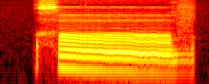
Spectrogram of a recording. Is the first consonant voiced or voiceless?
voiceless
